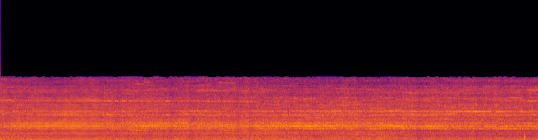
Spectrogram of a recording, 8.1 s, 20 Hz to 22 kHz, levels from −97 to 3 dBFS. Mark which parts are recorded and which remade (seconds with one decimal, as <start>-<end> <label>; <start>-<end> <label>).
0.0-0.5 recorded; 0.5-1.5 remade; 1.5-8.1 recorded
